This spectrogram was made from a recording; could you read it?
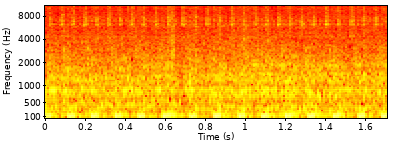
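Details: Fuel-injected motorcycle that won't hold idle and won't rev, throttle body sensor being cleaned with carb cleaner drawn in by engine suction: single-cylinder idle thumps about six per second, slightly uneven and lumpy; unstable idle.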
